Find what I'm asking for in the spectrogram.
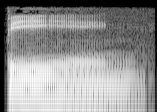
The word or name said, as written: being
